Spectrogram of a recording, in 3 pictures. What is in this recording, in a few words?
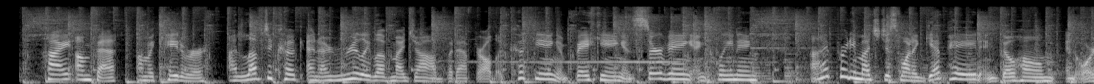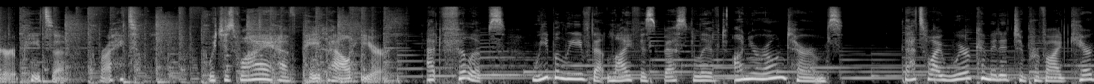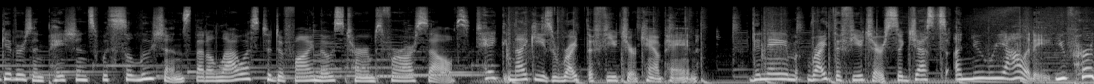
Commercial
